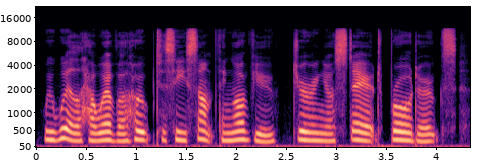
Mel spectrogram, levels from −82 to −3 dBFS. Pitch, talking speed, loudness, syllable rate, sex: 220 Hz, 195 wpm, -16 LUFS, 5.1 syllables/s, female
